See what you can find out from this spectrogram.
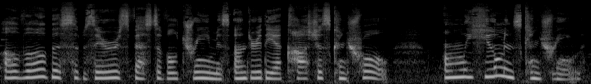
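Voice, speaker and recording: A woman voicing a gentle, wise, childlike young goddess in a video game, speaking softly in a measured, thoughtful, explanatory way. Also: sits high, fairly even intonation, slight background noise, natural voice. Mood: thoughtful, instructive. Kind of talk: English video game dub acting.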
